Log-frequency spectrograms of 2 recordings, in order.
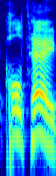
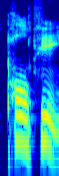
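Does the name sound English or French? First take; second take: French; English. First: The name is said with a French-sounding pronunciation. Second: The name is said with a plain English sound. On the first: The speaker calls it wrong. "then it sounds French" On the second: The speaker calls it right. "my name is pronounced Pulte"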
